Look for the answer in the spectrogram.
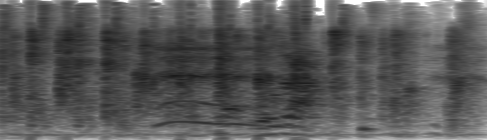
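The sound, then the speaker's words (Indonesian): A burst of hand clapping from a small group celebrating a third-place win at the Festival Film Mahasiswa Indonesia, quick irregular claps running steadily for a couple of seconds, with voices cheering and talking over it. “tepuk tangan dulu berba”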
